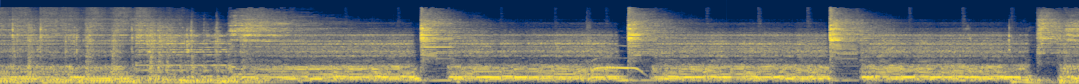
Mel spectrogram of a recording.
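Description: Live rock band playing: electric guitars over a drum kit, loud and dense, with accented hits about every two seconds.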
